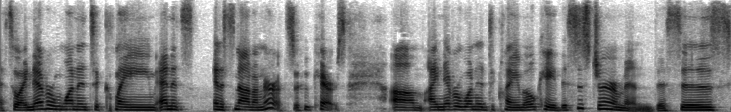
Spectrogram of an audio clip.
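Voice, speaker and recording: An American woman talking conversationally as an interviewed author and voice actor, explaining things in a chatty way with quoted asides. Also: on the low side. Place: remote call from separate location. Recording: dull, lo-fi call audio.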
